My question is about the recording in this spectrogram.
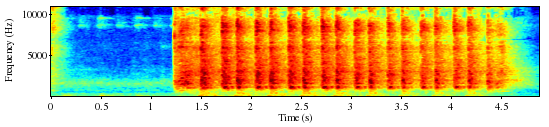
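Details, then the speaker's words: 1998 Yamaha V Star 650 Classic, carbureted, non-running after fuel system work: steady starter cranking with even compression beats and no firing, possibly because the throttle was left wide open; it later started. "oh I think I might have left the throttle wide open"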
